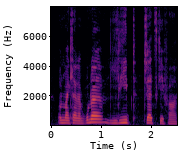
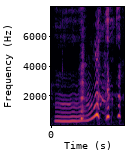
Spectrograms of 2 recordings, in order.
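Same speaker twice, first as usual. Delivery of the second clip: high, loud cry-laugh; laughing to tears; 9 semitones higher, 7 dB louder than usual. Real, not acted. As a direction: laugh so hard it almost sobs. Laughing at her own story. (Tränenlachen)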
